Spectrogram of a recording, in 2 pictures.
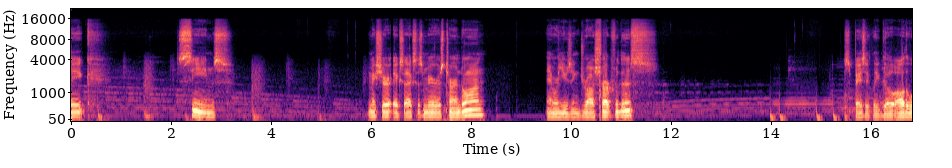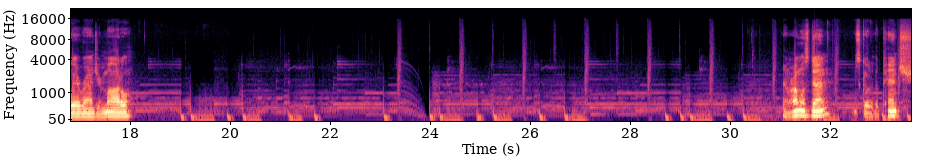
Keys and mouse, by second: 27.5 KP_1.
